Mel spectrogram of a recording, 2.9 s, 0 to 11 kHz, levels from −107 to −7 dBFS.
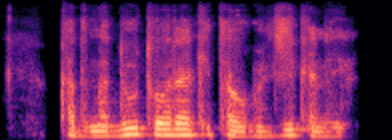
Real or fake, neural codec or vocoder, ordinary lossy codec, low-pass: real; none; Opus, 16 kbps; 9.9 kHz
